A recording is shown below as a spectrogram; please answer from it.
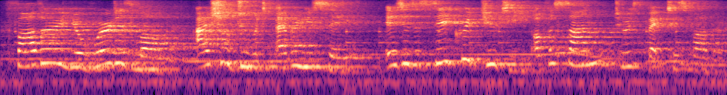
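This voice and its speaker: A virtuous, respectful young prince acted by a female performer, high in pitch. The earnest stage delivery is far from the mic in a big echoing hall. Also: normal speed, few pauses, natural voice. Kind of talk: school stage play acting. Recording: echoey gym hall, distant, music behind.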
